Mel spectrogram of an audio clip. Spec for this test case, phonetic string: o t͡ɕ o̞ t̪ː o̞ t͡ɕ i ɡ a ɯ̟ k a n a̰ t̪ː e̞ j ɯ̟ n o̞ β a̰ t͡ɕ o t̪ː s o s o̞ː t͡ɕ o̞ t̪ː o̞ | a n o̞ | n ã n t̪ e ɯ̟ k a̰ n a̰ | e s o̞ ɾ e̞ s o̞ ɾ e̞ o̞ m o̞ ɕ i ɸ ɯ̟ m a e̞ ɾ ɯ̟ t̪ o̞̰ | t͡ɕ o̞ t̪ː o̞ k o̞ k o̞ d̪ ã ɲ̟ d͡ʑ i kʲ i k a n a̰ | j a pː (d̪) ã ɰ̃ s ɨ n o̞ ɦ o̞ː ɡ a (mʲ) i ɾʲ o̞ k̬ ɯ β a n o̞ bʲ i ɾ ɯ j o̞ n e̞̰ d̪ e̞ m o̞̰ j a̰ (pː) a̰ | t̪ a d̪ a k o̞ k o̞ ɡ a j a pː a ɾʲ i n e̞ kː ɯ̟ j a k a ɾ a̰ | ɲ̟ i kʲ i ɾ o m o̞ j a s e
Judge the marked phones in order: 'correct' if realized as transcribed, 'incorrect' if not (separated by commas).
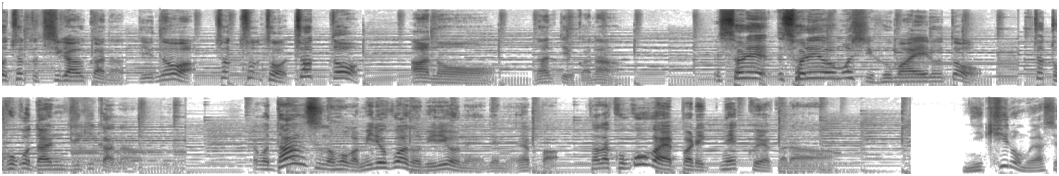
correct, correct, correct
